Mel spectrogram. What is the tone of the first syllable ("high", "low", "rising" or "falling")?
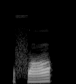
rising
